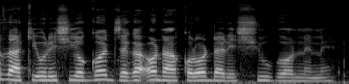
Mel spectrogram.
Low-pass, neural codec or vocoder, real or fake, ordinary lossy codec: none; none; real; none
